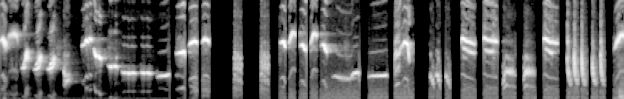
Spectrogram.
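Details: Male Sunda robin singing vigorously for use as a tutor for young magpie-robins. Short whistled phrases, some falling and some rising, mix with scratchy, buzzy bursts, broken by one brief pause near the middle.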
